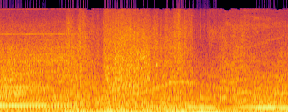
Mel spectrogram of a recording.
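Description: Police sirens wail nearby.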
